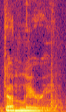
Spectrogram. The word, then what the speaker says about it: Dun Laoghaire: Dun Laoghaire? – Yes, that's right, Dun Laoghaire.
